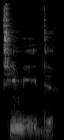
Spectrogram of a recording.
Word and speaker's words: timide: We have timide and timide. Notice the pronunciation is all the same.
